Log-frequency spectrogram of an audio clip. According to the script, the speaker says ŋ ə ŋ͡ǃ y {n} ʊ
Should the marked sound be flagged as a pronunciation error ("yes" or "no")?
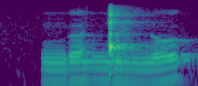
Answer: no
